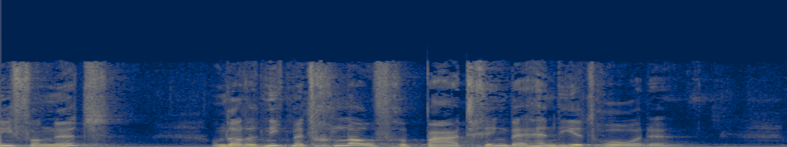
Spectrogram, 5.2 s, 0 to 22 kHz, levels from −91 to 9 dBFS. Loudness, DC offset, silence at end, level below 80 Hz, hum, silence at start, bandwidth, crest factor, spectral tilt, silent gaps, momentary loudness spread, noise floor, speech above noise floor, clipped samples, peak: -27 LUFS; 0.5%; 0.7 s; -68 dBFS; none; 0 s; 13 kHz; 16 dB; -5 dB/octave; none; 11 LU; -57 dBFS; 31 dB; under 0.1%; -10 dBFS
